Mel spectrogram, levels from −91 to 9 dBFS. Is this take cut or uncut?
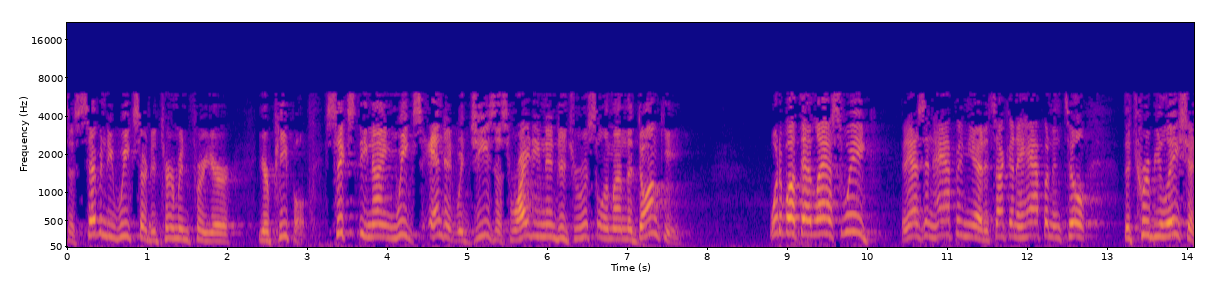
uncut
